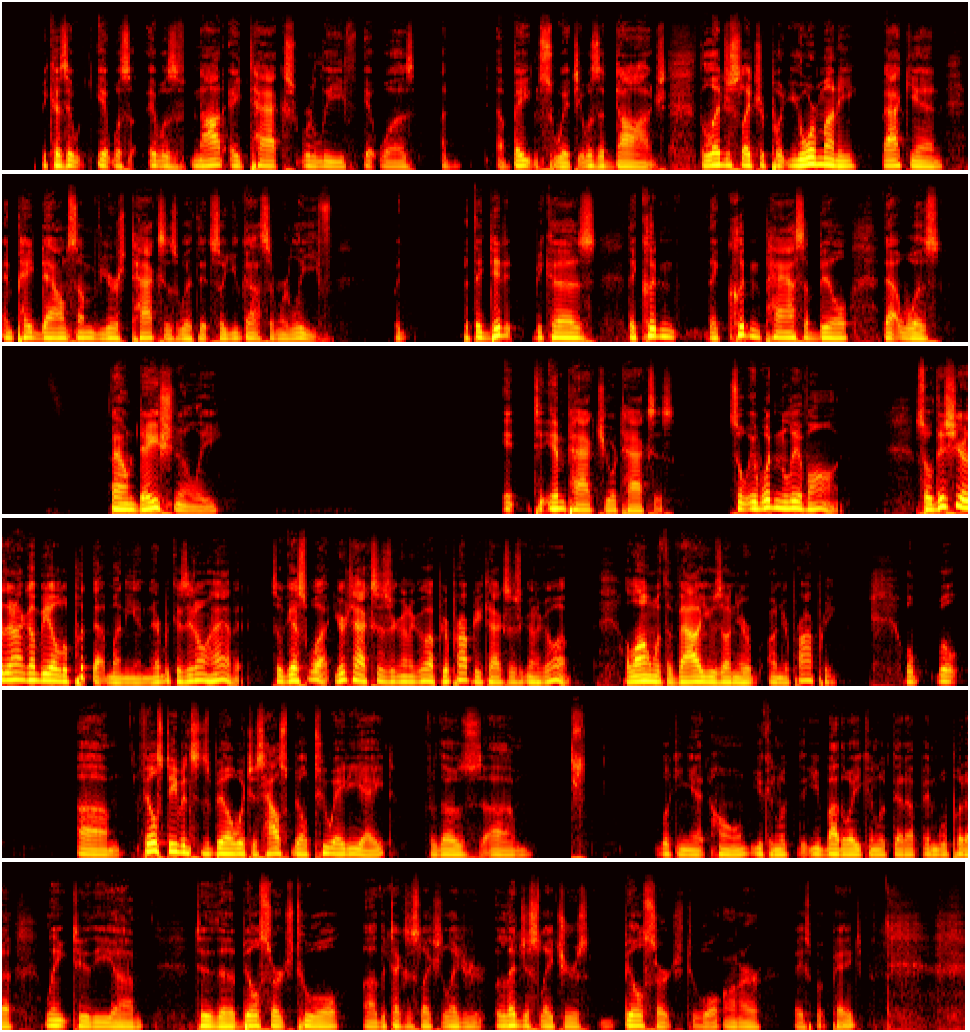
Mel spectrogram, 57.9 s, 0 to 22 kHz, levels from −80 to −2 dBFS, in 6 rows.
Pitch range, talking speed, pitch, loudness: 110-130 Hz, 175 wpm, 115 Hz, -28 LUFS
